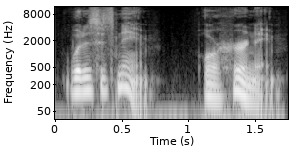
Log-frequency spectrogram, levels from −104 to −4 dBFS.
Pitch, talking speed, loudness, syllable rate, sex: 130 Hz, 205 wpm, -21 LUFS, 5.3 syllables/s, male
